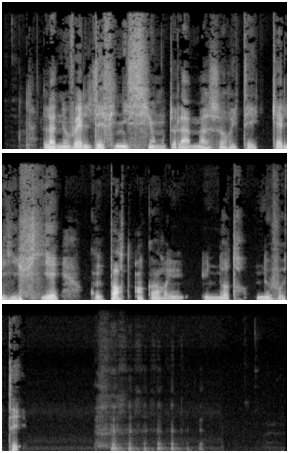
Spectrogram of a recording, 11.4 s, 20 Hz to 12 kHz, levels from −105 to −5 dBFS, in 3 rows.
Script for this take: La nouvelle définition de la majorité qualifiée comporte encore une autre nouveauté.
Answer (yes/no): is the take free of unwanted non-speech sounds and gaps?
no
